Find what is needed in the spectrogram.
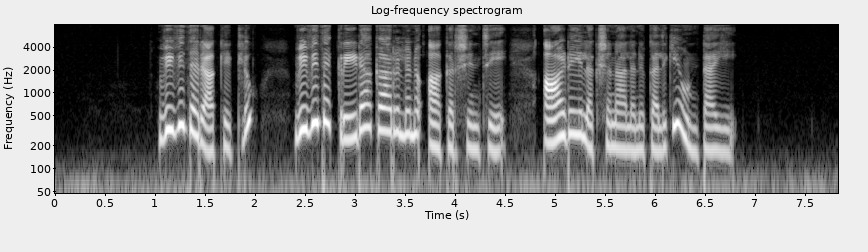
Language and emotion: Telugu, neutral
